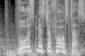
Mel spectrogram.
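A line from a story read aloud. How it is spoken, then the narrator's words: Sharp question, policewoman. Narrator (German): fragte die Polizistin scharf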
